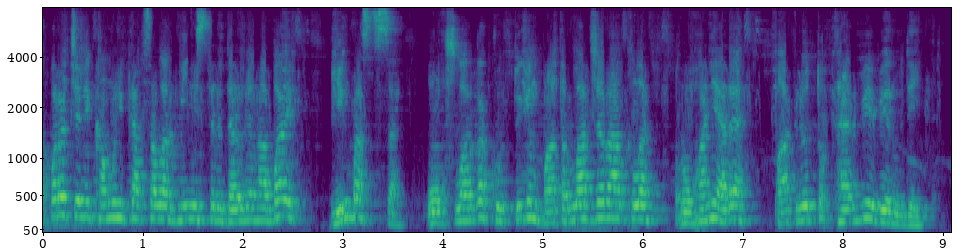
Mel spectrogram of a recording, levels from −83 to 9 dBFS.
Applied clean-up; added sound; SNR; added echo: neural separator model SepFormer DNS4.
